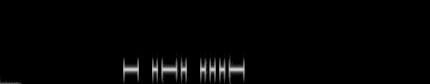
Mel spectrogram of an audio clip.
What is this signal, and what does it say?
Morse code, heard as a keyed tone, about 25 wpm, 700 Hz. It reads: TRV
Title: USA Call Sign Postfixes - 3 Letters 25wpm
